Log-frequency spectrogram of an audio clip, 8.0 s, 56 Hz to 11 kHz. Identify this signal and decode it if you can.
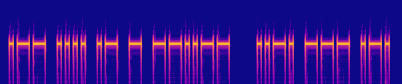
Morse code, heard as a keyed tone, about 15 wpm, 700 Hz. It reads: WHAT, FOR
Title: Sentences from Top 1000 Words - Review Part 5 - 15wpm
